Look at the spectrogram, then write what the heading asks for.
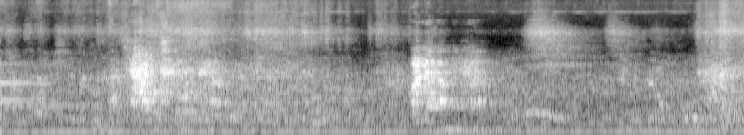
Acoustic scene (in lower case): elevator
